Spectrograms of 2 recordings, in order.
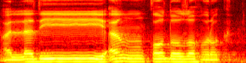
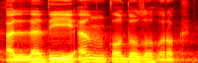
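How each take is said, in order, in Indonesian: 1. Huruf mad pada kata pertama dibaca panjang. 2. Huruf mad pada kata pertama dibaca pendek.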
